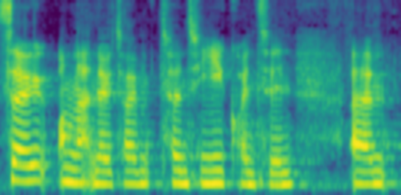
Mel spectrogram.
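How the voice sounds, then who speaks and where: A woman's voice: mid-range voice, steady tone, normal speed. A woman from Belgium chairing a policy panel discussion, talking with many hesitant fillers.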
